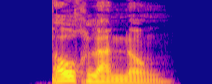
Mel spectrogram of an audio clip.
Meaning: belly landing
- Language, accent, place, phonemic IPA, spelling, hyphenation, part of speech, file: German, Germany, Berlin, /ˈbaʊ̯χˌlandʊŋ/, Bauchlandung, Bauch‧lan‧dung, noun, De-Bauchlandung.ogg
